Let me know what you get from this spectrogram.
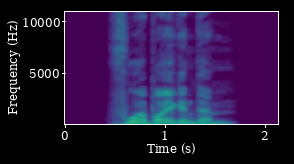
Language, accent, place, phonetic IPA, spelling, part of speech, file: German, Germany, Berlin, [ˈfoːɐ̯ˌbɔɪ̯ɡn̩dəm], vorbeugendem, adjective, De-vorbeugendem.ogg
- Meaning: strong dative masculine/neuter singular of vorbeugend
